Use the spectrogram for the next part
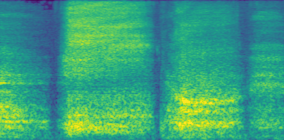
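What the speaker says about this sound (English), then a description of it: "Slow my breathing." Heavy, forceful breathing during a bodyweight push-up workout: three long, loud breaths close to the mic, each separated by a brief pause, with no talk.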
